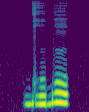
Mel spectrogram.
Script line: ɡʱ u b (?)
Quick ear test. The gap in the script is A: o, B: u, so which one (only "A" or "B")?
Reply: A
